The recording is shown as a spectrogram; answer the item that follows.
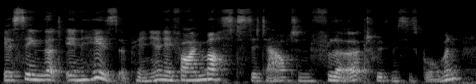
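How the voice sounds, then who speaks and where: A woman giving a dramatic, expressive reading of a classic ghost story as a storyteller. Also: mid-range voice, moderate pace. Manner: expressive, acting out the dialogue. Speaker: storyteller, amateur theatre performer.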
